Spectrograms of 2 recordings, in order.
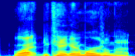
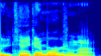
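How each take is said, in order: First: Louder, mock-shocked questioning; incredulous echo. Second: Said in the usual way. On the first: Friend hears there is no mortgage for land, incredulous. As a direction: play a friend taken aback.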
